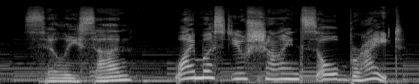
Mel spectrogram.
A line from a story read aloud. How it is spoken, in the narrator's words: grumbled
